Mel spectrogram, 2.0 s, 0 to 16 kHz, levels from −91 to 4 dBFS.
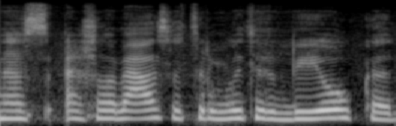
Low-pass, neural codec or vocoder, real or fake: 14.4 kHz; codec, 44.1 kHz, 3.4 kbps, Pupu-Codec; fake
